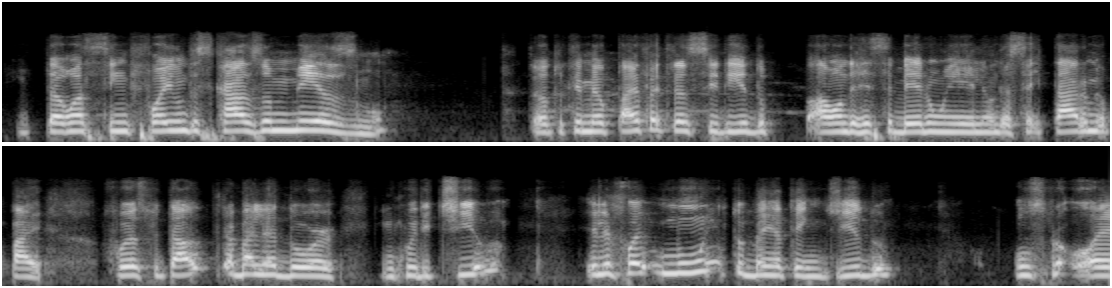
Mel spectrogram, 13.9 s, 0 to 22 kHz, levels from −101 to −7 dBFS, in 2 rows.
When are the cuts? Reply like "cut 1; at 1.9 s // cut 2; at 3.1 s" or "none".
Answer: none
